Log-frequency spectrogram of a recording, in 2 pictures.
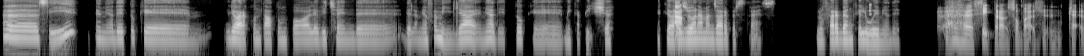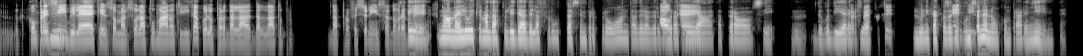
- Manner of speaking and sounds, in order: other background noise
- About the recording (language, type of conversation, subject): Italian, advice, Come posso smettere di mangiare per noia o stress e interrompere questo ciclo?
